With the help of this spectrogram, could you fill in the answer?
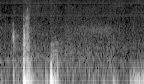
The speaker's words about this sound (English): Okay, I've got the batter in our silicone Bundt cake mold. Just kind of bouncing on the countertop here to get it all nice and level, mm-hmm.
